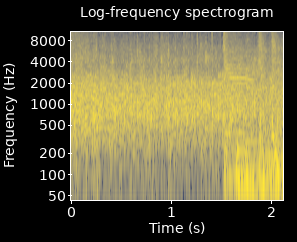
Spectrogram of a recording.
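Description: Studio audience applauding. About one and a half seconds in, music with a steady bass line starts under the applause.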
